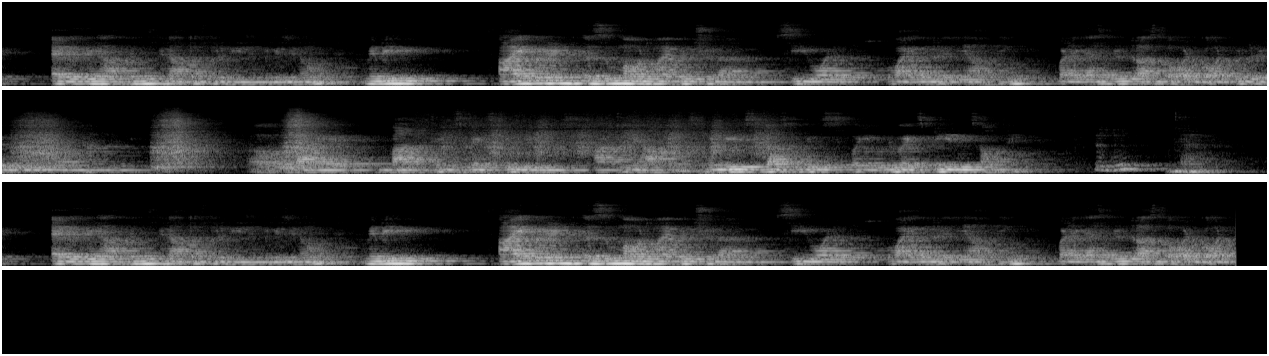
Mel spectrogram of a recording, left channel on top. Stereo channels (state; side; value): drops out; right; at 12.4 s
